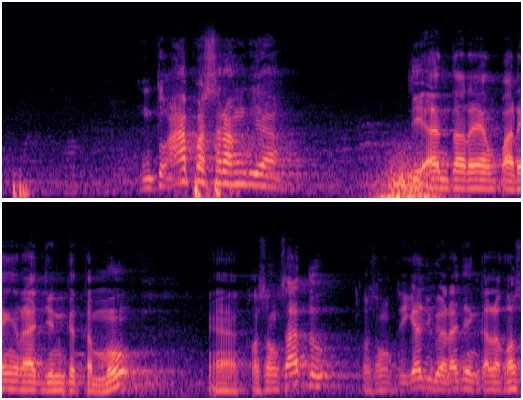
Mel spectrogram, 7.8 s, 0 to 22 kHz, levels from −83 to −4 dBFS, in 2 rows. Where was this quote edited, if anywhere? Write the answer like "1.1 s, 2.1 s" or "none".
3.0 s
